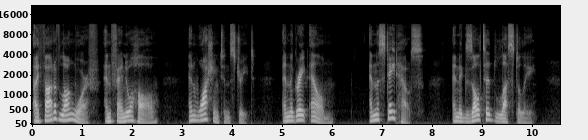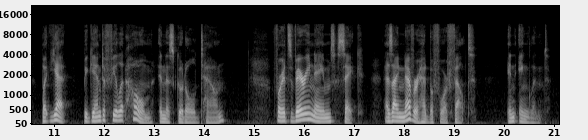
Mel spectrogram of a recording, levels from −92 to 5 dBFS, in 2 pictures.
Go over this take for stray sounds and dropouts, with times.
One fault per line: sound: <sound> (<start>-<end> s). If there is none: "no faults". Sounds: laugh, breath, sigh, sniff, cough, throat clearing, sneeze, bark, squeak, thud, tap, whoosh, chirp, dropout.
no faults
